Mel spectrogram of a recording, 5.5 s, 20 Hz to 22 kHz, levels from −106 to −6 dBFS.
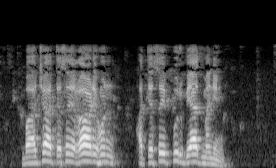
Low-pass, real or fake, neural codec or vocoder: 7.2 kHz; real; none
